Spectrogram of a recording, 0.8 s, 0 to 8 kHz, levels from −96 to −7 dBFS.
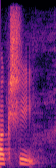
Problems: none marked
